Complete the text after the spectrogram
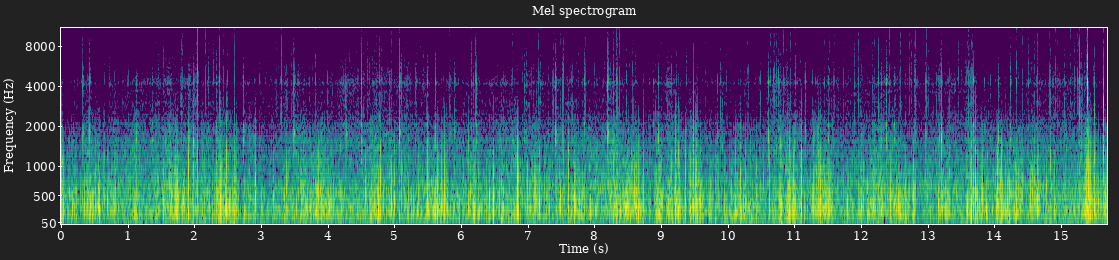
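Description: Bicycle tyres roll steadily along a smooth path.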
